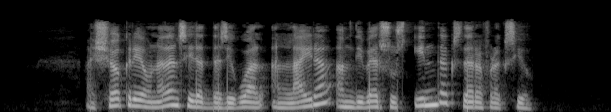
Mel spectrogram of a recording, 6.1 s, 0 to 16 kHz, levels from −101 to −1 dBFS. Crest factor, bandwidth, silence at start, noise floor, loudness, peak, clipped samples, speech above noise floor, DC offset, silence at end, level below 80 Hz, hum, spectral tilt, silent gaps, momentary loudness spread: 18 dB; 8 kHz; 0.85 s; under -90 dBFS; -35 LUFS; -20 dBFS; under 0.1%; over 55 dB; under 0.1%; 0.8 s; -70 dBFS; none; -3.5 dB/octave; none; 6 LU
